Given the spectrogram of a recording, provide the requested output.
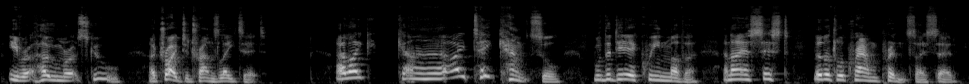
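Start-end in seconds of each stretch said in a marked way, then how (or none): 3.4-9.1 higher-pitched, lightly put-on regal voice; queenly airs. A narrator's reading. Girl translating her home life for Bindweed, queenly airs. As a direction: improvise grandly, feeling for royal words.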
